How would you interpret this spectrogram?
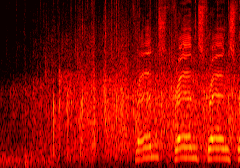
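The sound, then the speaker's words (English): An audience bursts into steady, crackling applause after a sermon, swelling and holding, while a man's voice starts speaking over the clapping in the latter half. “Friends, we do not applaud for sermons.”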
